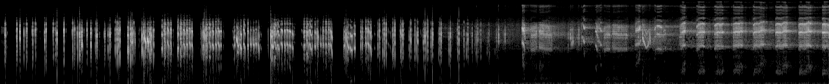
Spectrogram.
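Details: Swiftlet lure sound called Tombak Raja, meant to attract the birds: fast, closely spaced high chirps in a regular stuttering series, merging after five seconds into a denser, continuous shrill twittering chorus.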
